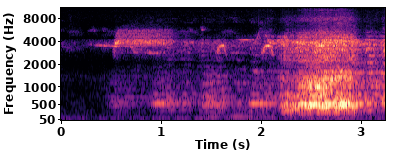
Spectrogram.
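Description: Birds chirp and tweet in a calm ambient scene in the Narnia Prince Caspian video game. The calls are faint and scattered, with a soft rubbing rise toward the end and no speech.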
